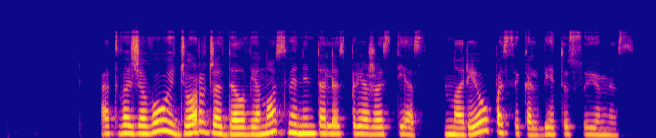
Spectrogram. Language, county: Lithuanian, Šiauliai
